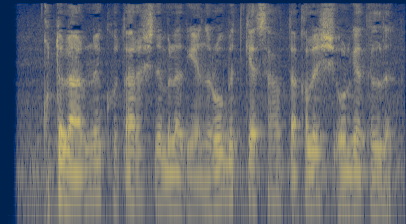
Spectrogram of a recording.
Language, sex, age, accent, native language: Uzbek, male, 18-24, Qashqadaryo, Uzbek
